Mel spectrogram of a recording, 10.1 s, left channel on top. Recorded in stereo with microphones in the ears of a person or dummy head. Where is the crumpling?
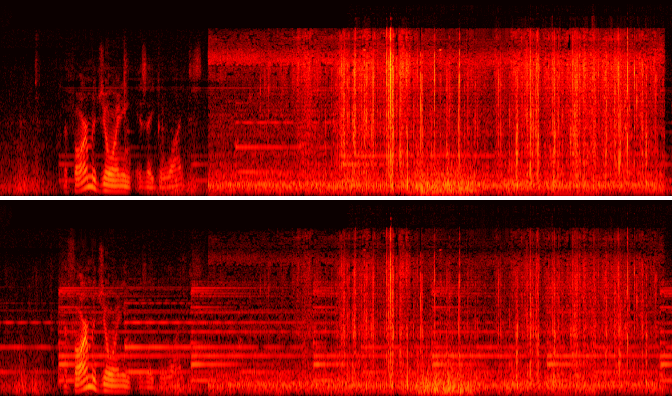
30° left (ahead or behind).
